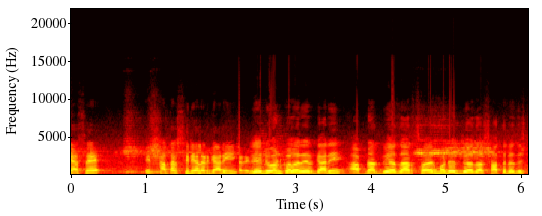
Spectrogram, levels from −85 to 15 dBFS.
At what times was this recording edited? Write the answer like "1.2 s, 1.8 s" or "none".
2.3 s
